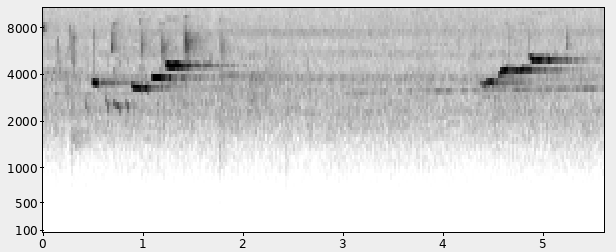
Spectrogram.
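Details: Yellow-bellied warbler, locally called cikrak bambu, recorded as a lure for wild birds: thin, high chirps and short whistled notes in a quick burst, a pause, then a second twittering burst with a faint hiss underneath.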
